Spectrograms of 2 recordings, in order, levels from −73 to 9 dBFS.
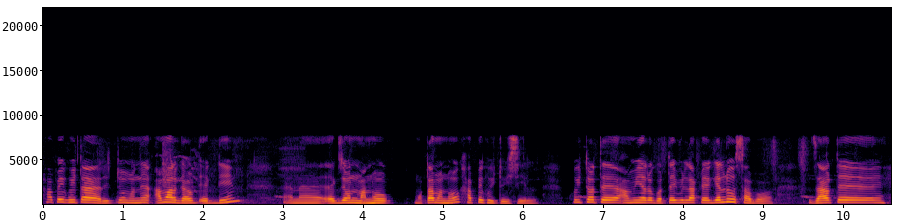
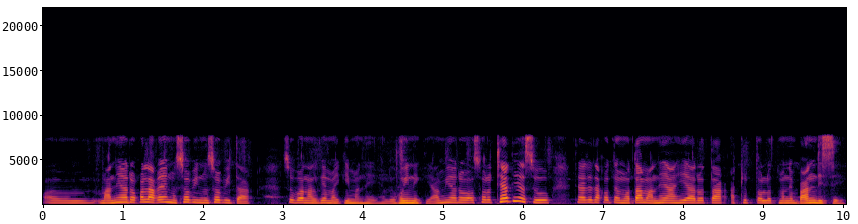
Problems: constant background noise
